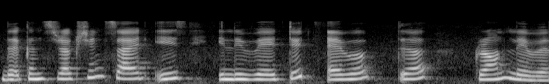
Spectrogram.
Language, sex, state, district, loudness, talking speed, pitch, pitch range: English, female, Arunachal Pradesh, Lower Dibang Valley, -15 LUFS, 100 wpm, 250 Hz, 230-280 Hz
